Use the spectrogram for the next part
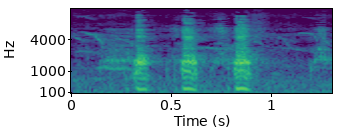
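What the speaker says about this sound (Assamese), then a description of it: "এইফালে চাওক, হাঁহ আছে" Ducks kept for sale give four nasal quacks, three evenly spaced and close, then a fainter fourth, with no talk.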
